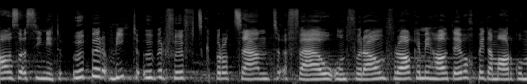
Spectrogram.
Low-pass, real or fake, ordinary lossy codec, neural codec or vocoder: 14.4 kHz; real; none; none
